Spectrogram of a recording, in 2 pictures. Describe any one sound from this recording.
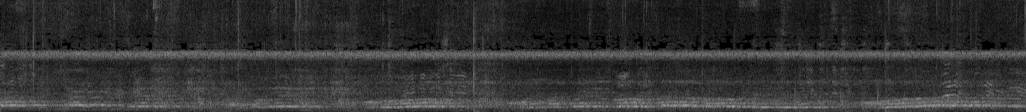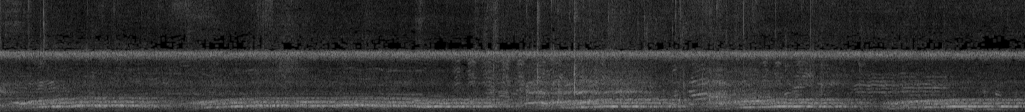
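A large stadium crowd chants and sings together throughout.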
